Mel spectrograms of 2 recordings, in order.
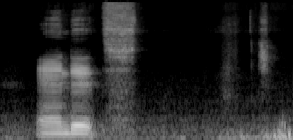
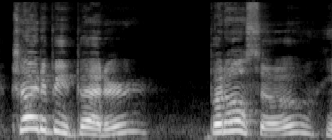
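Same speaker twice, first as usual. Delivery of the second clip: much higher, louder sing-song parody of his own advice; mock preachy voice; 11 semitones higher, 5 dB louder than usual. Vlogger mocking his own advice to viewers, squeaky preachy parody. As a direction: send up your own sermon in a squeaky preachy voice. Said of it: "I'm such a jackass".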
